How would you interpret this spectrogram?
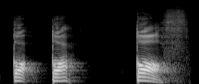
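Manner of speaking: over-do the qa, hitting it hard at the back of the throat; loud, strained Arabic qaf; exaggerated qaf. Shown as a demonstration. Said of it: "really exaggerating right now".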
